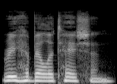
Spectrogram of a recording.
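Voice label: "rehabilitation", British English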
